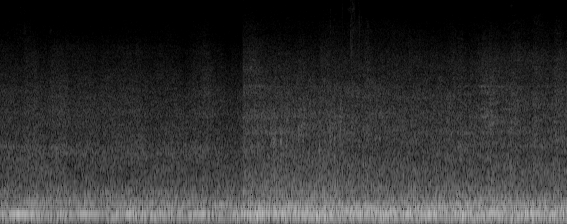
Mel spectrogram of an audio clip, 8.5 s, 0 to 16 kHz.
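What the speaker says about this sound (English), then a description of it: "An eastbound intermodal double-stack train traverses the pass on track number 2 and approaches Summit after passing Hill 582." An eastbound intermodal double-stack freight train climbs Cajon Pass on track 2 toward Summit, giving a steady, loud rumble with low engine drone that holds throughout, swelling slightly partway through, with no voices.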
